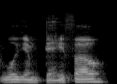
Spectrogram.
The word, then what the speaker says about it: Willem Dafoe: Willem Dafoe. You know his name is actually pronounced William Dafoe.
